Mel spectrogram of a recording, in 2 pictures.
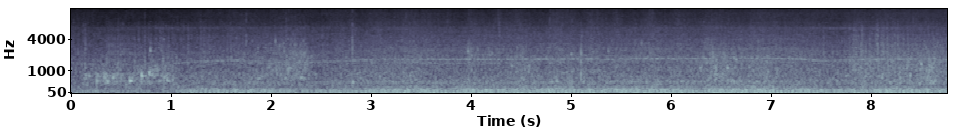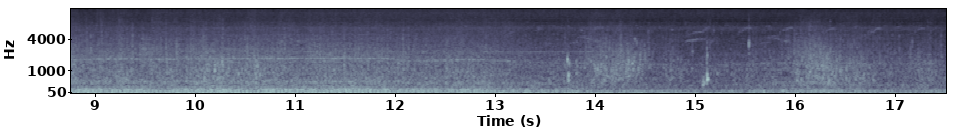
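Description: A small boat's engine chugs steadily at a low pitch.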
